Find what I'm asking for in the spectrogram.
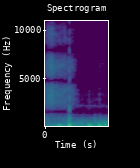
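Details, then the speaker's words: Fetal heartbeat on a monitor, described as about twice as fast as the mother's, in a third-trimester context (week 26): rapid, soft paired thumps at roughly 140–150 a minute. "the fetus's heart meets about twice as fast as a mother's monitoring the baby's heartbeat gives a good indication of his general condition"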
